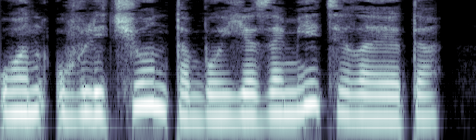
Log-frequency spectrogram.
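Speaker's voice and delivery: ordinary delivery, nothing marked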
